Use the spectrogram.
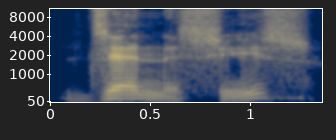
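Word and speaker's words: Γένεσις: And again, the word Genesis is not being pronounced Genesis, it is pronounced Genesis. And in Greek, it's because the emphasis is on the E, on the E.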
